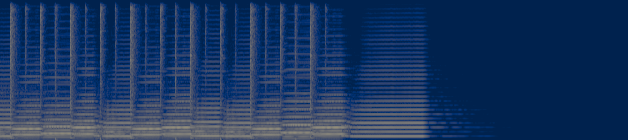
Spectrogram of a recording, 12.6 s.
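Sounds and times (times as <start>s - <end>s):
brass French horn playing: 0.0s - 9.2s.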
